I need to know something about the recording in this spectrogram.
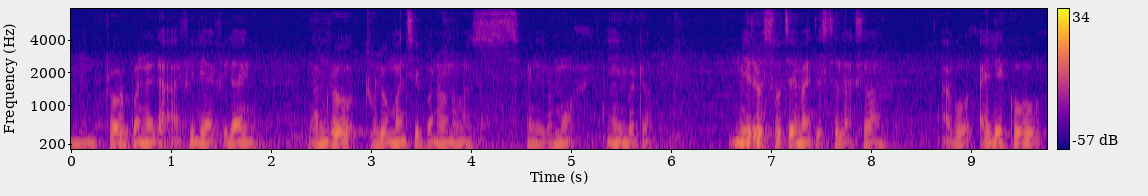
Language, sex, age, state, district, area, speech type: Nepali, male, 30-45, West Bengal, Darjeeling, rural, spontaneous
